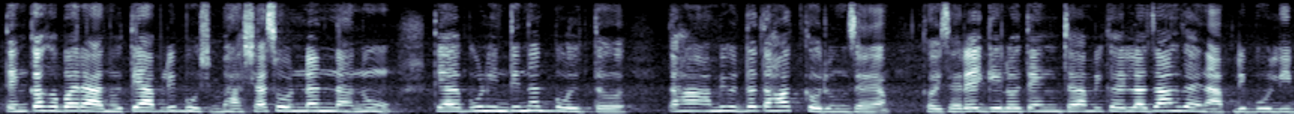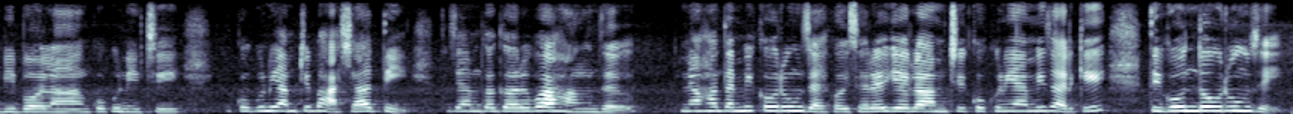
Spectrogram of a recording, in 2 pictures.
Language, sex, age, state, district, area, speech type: Goan Konkani, female, 18-30, Goa, Pernem, rural, spontaneous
